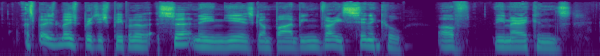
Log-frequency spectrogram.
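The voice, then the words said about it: British accent. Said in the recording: “being a Brit, as you can tell by my accent,”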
